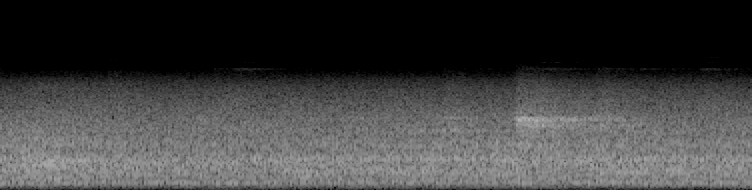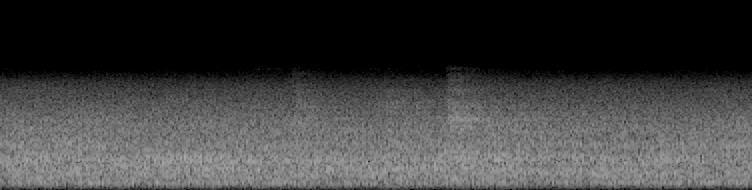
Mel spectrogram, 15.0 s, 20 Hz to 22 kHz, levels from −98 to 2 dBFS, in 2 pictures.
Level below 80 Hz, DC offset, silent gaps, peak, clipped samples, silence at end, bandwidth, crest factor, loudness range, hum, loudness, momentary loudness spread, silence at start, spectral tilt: -80 dBFS; under 0.1%; none; -18 dBFS; under 0.1%; 0 s; 5.2 kHz; 16 dB; 2 LU; none; -35 LUFS; 4 LU; 0 s; -4.5 dB/octave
